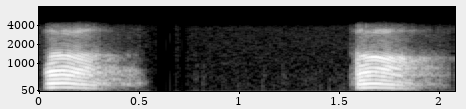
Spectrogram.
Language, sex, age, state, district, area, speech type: Marathi, male, 60+, Maharashtra, Satara, rural, conversation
